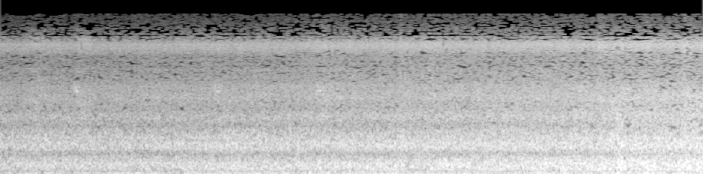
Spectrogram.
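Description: Indian Railways electric locomotive hauling a passenger train along a station track: a steady running noise of wheels and machinery that grows louder as the train draws near.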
